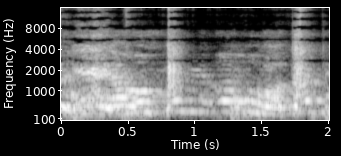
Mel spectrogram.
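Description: Hands clapping to a steady beat, about one clap a second, twice here, over a voice that slides up and down in pitch.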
